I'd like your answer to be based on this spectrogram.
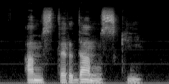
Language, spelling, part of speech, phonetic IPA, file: Polish, amsterdamski, adjective, [ˌãmstɛrˈdãmsʲci], Pl-amsterdamski.ogg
